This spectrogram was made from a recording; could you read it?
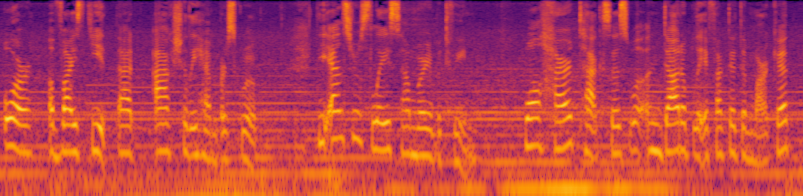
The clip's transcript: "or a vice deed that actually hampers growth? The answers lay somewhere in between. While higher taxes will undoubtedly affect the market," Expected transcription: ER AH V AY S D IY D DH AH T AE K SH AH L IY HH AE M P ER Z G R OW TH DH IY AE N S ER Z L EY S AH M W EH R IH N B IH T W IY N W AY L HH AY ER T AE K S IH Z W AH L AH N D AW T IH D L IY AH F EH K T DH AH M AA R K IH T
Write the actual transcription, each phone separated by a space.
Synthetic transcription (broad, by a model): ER AH V AY S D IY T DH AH T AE K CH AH L IY HH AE M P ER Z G R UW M DH IY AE N S ER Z L EY S AH M W EH R IH N B IH T W IY N W AY L HH AY ER T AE K S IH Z W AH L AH N D AW T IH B L IY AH F EH K T DH AH M AA R K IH T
